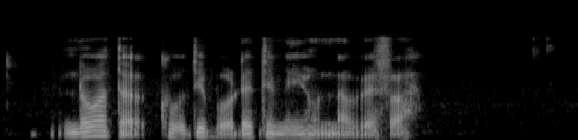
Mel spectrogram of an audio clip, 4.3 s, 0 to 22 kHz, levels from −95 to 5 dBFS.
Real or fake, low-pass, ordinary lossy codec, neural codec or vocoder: fake; 7.2 kHz; AAC, 48 kbps; autoencoder, 48 kHz, 128 numbers a frame, DAC-VAE, trained on Japanese speech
